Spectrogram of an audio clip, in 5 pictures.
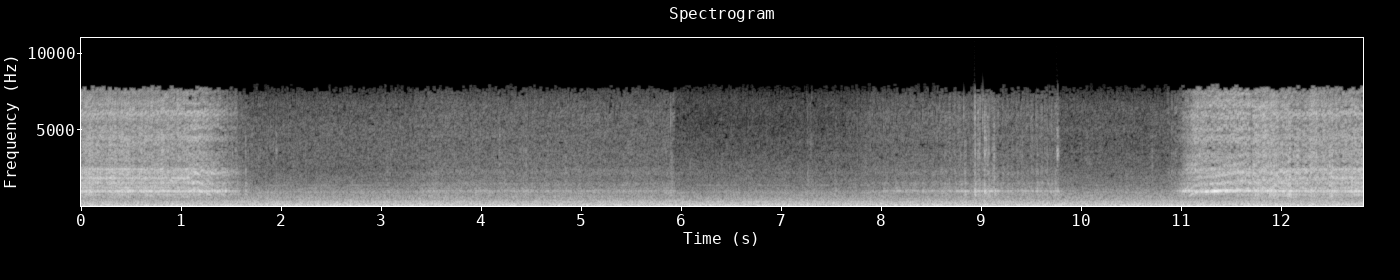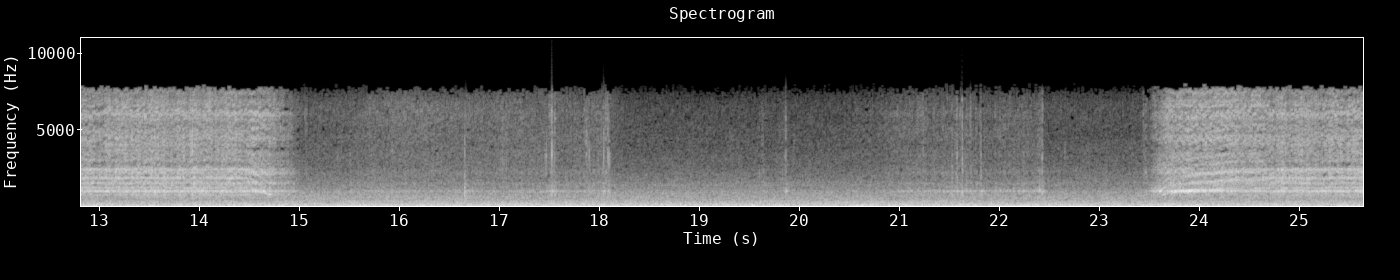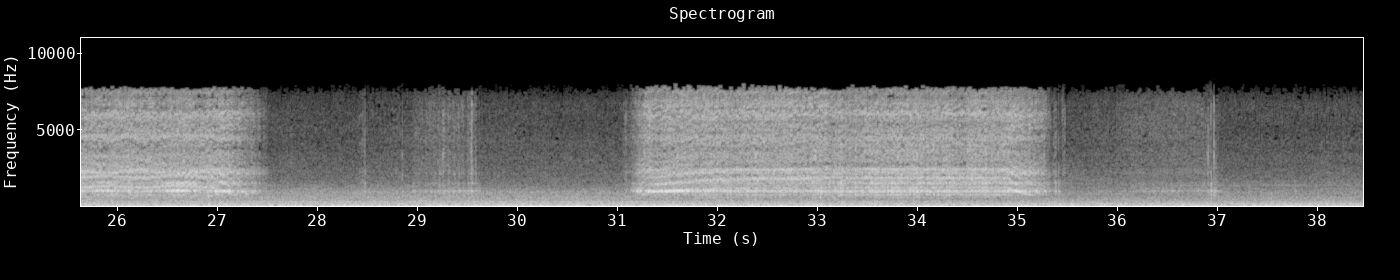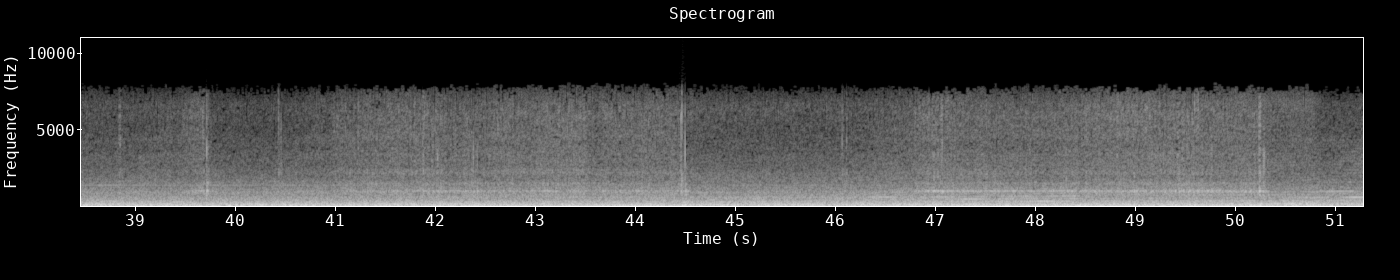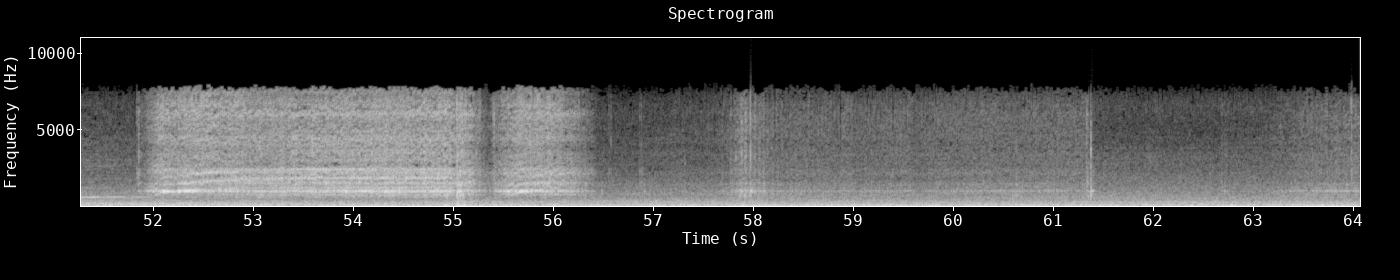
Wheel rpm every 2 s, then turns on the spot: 90, 10, 20, 0, 20, 70, 160, 50, 20, 0, 10, 30, 160, 80, 10, 50, 160, 80, 10, 10, 10, 20, 0, 10, 20, 10, 140, 90, 20, 30, 10, 10.
2-6 8-10 16-18 20-22 26-28 36-38 40-44 46-50 58-62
